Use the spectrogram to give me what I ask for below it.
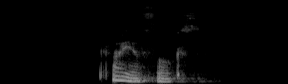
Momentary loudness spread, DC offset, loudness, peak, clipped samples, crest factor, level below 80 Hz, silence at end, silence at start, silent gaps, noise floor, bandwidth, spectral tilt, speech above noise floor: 20 LU; under 0.1%; -35 LUFS; -18 dBFS; under 0.1%; 20 dB; -78 dBFS; 0.9 s; 1 s; none; under -90 dBFS; 15.5 kHz; -7.5 dB/octave; over 55 dB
